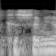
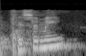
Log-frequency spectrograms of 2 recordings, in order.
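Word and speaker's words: Kissimmee: CMI Florida they love their rodeo Oh it's CMI I never knew how to pronounce that yeah my cousin was on the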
